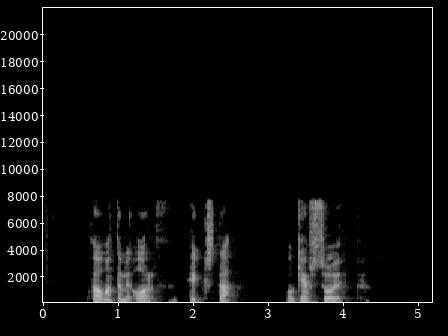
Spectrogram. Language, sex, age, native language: Icelandic, male, 40-49, Icelandic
